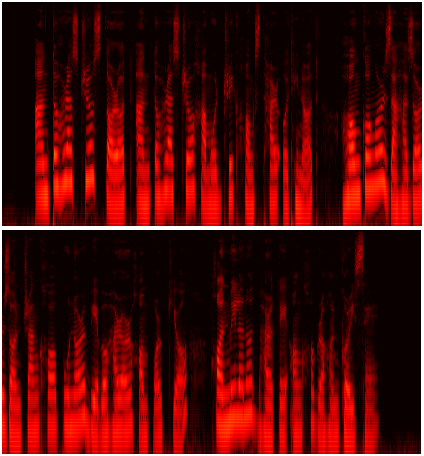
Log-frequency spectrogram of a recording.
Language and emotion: Assamese, neutral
